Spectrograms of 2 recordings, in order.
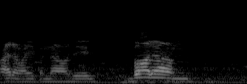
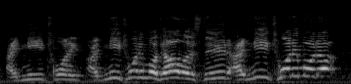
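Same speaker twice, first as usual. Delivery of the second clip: higher, louder pleading; begging; 7 semitones higher, 8 dB louder than usual. Retold or imitated. Begging older brother for hat money, high loud pleading. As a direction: beg hard for cash, pitch up and loud. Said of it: "I had to beg him".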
